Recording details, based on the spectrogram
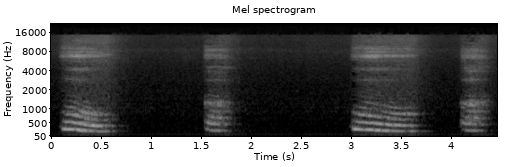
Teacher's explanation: oo is a tense vowel. That means that the muscles in my mouth and tongue are tight. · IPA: /u/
